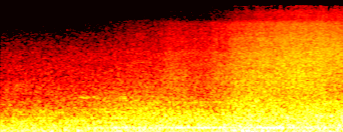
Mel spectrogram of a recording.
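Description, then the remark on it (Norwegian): Heavy storm surf churns without pause on a fjord across from the island of Smøla during a full storm with snow falling, a dense roar of crashing waves mixed with buffeting wind that swells slightly louder partway through. No voices, just the steady rush of rough sea and gusts. “Kapteinen ser ingen annen løsning enn å slenge ut ankeret sjøl om det er full storm.”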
